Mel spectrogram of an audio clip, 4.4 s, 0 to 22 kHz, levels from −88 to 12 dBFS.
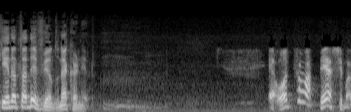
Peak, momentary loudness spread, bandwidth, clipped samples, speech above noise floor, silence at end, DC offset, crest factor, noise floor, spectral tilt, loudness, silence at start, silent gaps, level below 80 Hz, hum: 0 dBFS; 18 LU; 11 kHz; under 0.1%; 35 dB; 0 s; under 0.1%; 16 dB; -49 dBFS; -6 dB/octave; -15 LUFS; 0 s; none; -50 dBFS; none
